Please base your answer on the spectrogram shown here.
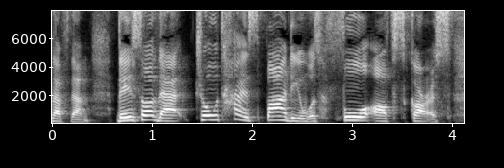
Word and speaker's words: Zhou Tai: Next, we have Zhou Tai, Zhi Ou Zhou Te Ai Tai, Zhou Tai, and his two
